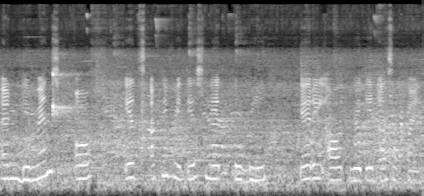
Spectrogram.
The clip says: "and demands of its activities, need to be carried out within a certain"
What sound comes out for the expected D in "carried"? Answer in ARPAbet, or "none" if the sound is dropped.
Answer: none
